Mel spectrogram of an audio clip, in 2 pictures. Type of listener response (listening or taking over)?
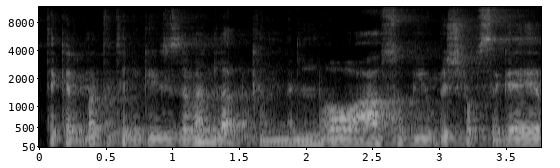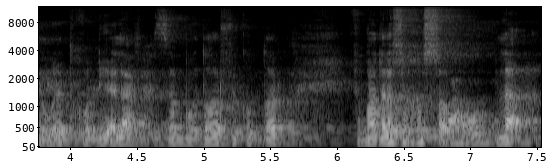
listening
